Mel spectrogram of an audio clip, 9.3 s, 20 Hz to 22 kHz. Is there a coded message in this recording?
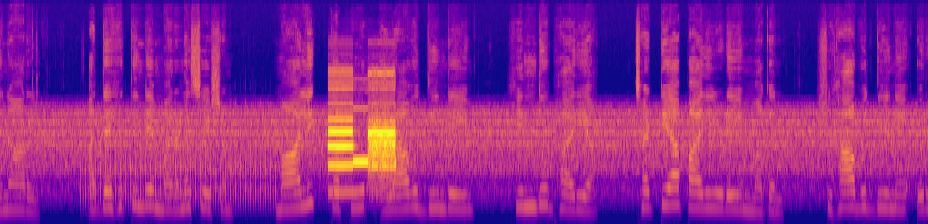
Yes: caller ID data burst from 0.8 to 4.0 s, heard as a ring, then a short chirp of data, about 1200 baud, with speech in Malayalam.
